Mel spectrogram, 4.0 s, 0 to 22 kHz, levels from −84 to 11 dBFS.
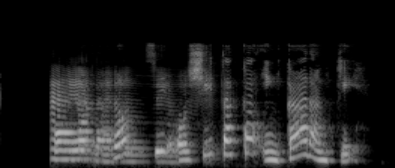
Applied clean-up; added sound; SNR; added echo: neural mask model DeepFilterNet 3.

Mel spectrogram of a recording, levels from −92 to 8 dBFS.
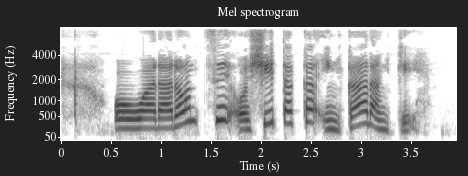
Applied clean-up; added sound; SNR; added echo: none; none; none; none.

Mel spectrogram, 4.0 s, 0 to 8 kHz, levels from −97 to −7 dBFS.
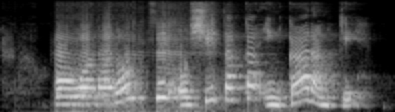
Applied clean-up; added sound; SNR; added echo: neural separator model SepFormer DNS4.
